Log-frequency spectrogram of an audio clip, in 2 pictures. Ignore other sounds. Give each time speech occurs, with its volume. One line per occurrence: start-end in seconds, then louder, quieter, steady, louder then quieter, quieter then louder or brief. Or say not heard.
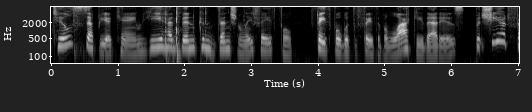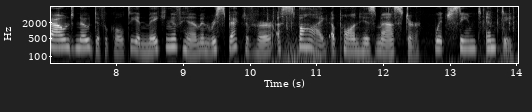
0.0-13.9 steady.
